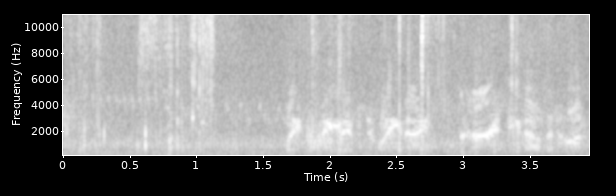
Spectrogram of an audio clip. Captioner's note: police radio chatters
